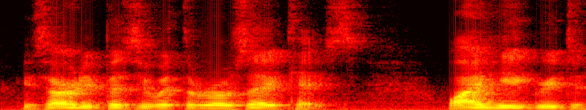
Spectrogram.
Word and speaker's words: rosé: that but yeah it's it's not the accent over the O It's Over the E so it's definitely Ros it's not meant to be pronounced Rose even they're showing roses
